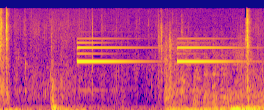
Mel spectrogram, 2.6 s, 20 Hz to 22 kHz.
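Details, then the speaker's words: 2006 Ford Mustang GT, 18,018 miles, started from inside the cabin: door chimes, brief crank, catches at once and settles into a strong, steady idle; starts right up with no issues. "right up, no issues."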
